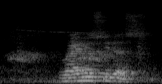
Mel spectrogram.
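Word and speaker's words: rhinoceros: राइनोसिरस, राइनोसिरस, राइनोसिरस, ठीक है, H silent रहता है।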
